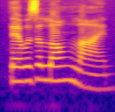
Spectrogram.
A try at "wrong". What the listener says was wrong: 그 다음에 long line 그랬으니까 long과 wrong의 발음 오답이기도 합니다.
